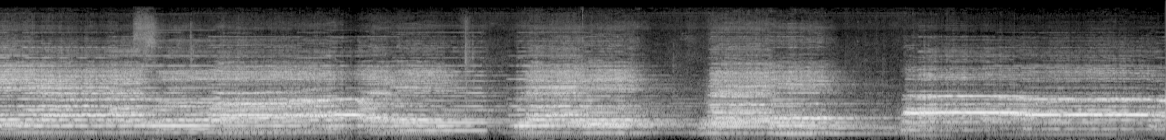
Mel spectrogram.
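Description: Choir singing the chant of a sung Mass in long phrases, with short pauses about six, eight and a half and eleven seconds in. It is most likely the Introit, which is sung while the priest says the prayers at the foot of the altar.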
